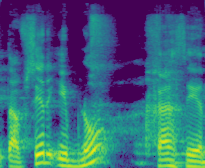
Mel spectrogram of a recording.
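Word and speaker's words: تفسير ابن كثير: Yang kedua tafsiru, jangan ditanwin, tafsiru Ibni Katsirin. Tapi diringkas jadi tafsir Ibnu Katsir.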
